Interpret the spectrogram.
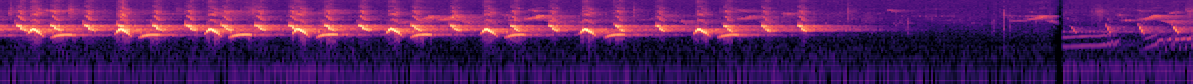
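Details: A long run of Taiwan hill partridge double notes recorded in Taiwan, falling then rising whistles repeated briskly for about eight seconds before silence and faint scattered notes.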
